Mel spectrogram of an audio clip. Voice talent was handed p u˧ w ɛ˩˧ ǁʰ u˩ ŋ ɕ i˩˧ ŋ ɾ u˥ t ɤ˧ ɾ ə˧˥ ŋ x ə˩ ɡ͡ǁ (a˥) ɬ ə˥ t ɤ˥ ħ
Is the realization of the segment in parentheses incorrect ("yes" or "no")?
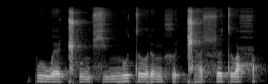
no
